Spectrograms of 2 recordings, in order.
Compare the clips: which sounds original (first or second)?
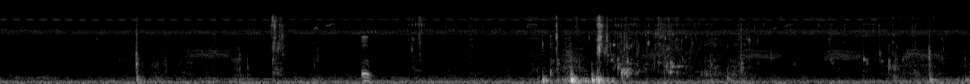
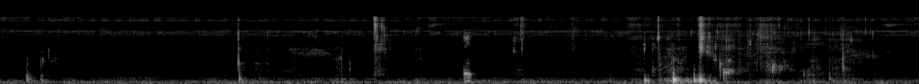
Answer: first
